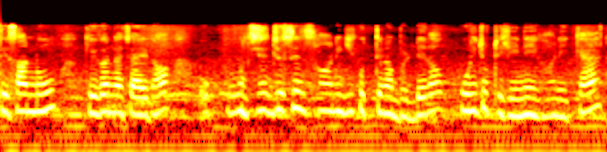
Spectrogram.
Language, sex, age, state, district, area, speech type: Dogri, female, 18-30, Jammu and Kashmir, Kathua, rural, spontaneous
